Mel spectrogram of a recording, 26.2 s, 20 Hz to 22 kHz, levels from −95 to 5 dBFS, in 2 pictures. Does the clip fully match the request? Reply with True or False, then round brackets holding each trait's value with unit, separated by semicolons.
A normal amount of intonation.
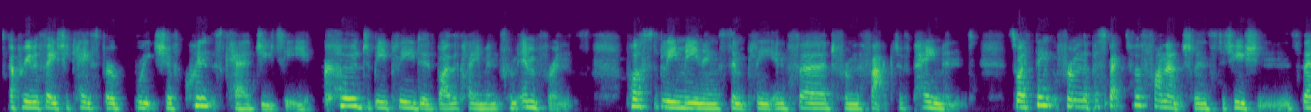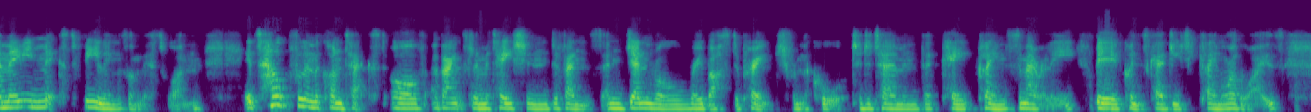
True (3.8 semitones)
